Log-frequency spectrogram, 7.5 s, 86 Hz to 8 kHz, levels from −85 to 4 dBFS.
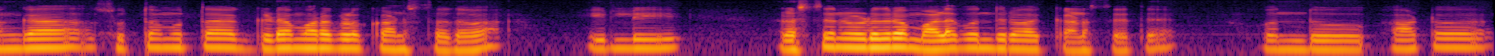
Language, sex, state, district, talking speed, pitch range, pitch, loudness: Kannada, male, Karnataka, Raichur, 135 wpm, 150-175 Hz, 165 Hz, -18 LUFS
